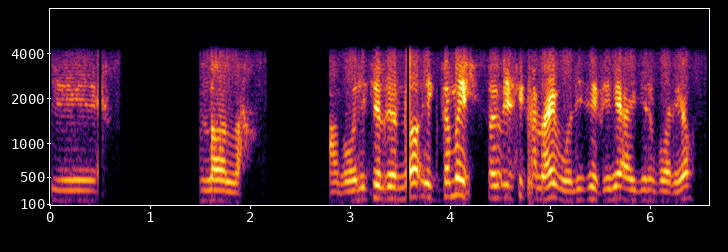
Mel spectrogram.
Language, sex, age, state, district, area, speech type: Nepali, male, 60+, West Bengal, Kalimpong, rural, conversation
